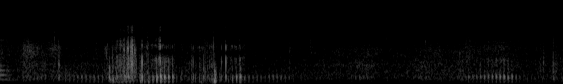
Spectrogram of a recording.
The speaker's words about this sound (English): Let's pet WYSIWYG so we can hear her purring, okay?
